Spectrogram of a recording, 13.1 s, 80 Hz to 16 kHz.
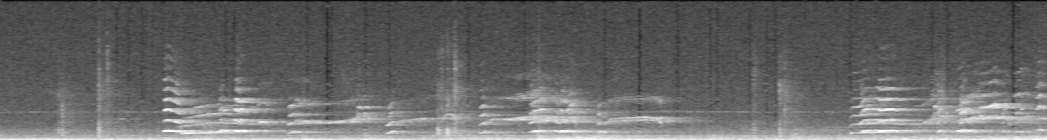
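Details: Falcon pair at Orange, New South Wales, on 19 October 2024, male arriving with prey while the female feeds: repeated series of strained, wailing harmonic calls with slight downward bends, several bursts across the clip over constant low hum.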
